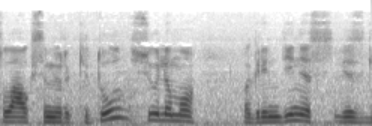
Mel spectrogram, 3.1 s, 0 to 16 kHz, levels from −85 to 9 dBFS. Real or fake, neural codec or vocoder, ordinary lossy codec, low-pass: real; none; MP3, 48 kbps; 14.4 kHz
